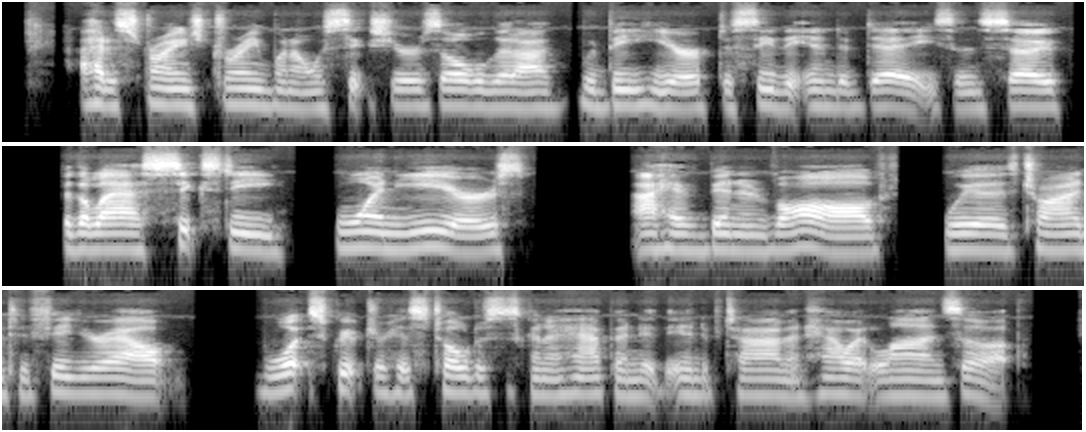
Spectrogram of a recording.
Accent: the South, United States; many people think that I was not from the South, because I actually have less of a drawl than some of the people that I grew up with.

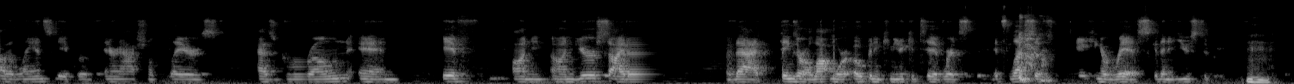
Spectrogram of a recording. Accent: Dallas, Texas, United States; I grew up in Dallas.

